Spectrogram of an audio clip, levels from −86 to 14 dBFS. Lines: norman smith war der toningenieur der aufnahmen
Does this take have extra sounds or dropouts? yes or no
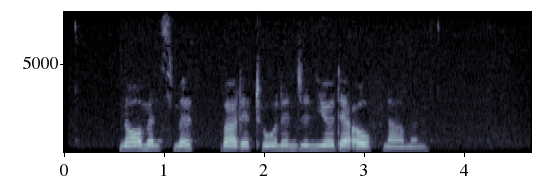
no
